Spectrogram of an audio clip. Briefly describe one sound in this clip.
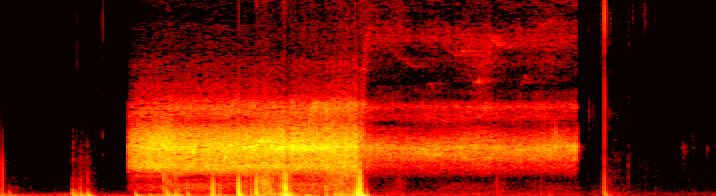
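Water rushes and splashes steadily, then quiets.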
